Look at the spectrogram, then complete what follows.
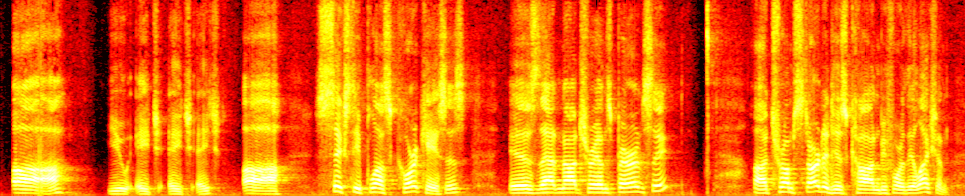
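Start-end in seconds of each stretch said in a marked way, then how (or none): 0.1-8.3 very slow, drawn-out, mocking sarcasm. Reading out a sarcastic reply on Twitter: imitating a sarcastic reply. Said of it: "And Ellen says sarcastically".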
